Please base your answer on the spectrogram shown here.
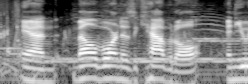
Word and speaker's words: Melbourne: It's pronounced Melbourne, not Melbourne, I guess.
